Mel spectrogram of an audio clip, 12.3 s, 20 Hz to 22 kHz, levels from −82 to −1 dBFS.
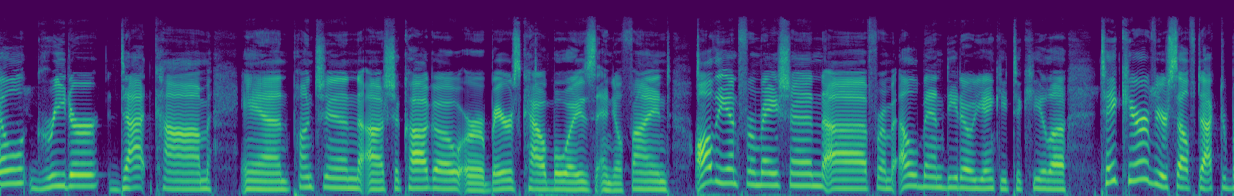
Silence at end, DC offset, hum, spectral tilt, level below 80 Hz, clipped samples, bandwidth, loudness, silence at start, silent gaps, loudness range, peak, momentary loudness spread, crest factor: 0 s; under 0.1%; none; -4 dB/octave; -48 dBFS; under 0.1%; 15.5 kHz; -17 LUFS; 0 s; none; 2 LU; -2 dBFS; 6 LU; 16 dB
